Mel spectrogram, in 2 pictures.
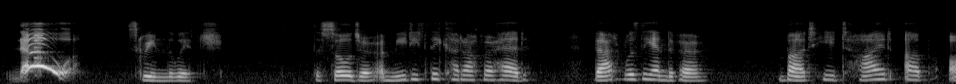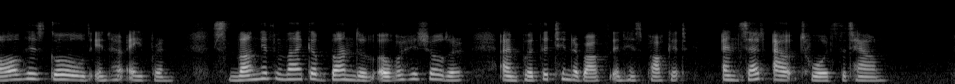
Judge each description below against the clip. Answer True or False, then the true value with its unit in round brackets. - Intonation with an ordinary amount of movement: True (3.5 semitones)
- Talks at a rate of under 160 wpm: True (150 wpm)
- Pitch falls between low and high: False (200 Hz)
